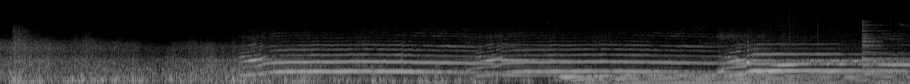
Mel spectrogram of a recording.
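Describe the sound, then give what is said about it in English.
A black cat, Satan from the Witch's Tale, meows eerily in long, drawn-out, wavering yowls that bend in pitch, fairly loud over a low rumbling background, with no talking. “The fascination of the eerie, weird, blood-chilling tales told by old Nancy, the Witch of Salem, and Satan, the wise black cat.”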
